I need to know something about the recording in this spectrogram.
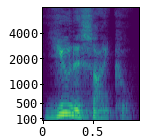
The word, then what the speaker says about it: unicycle: And sometimes a vowel sounds like a consonant. Uh unicycle. The man is riding a unicycle. It sounds like it begins with a y. Y. Unicycle.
